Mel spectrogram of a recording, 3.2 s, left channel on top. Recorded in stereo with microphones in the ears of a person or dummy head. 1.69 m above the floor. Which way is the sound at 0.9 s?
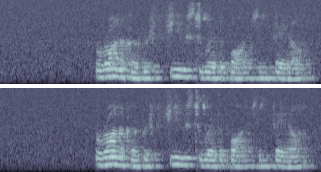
30° right (ahead or behind).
